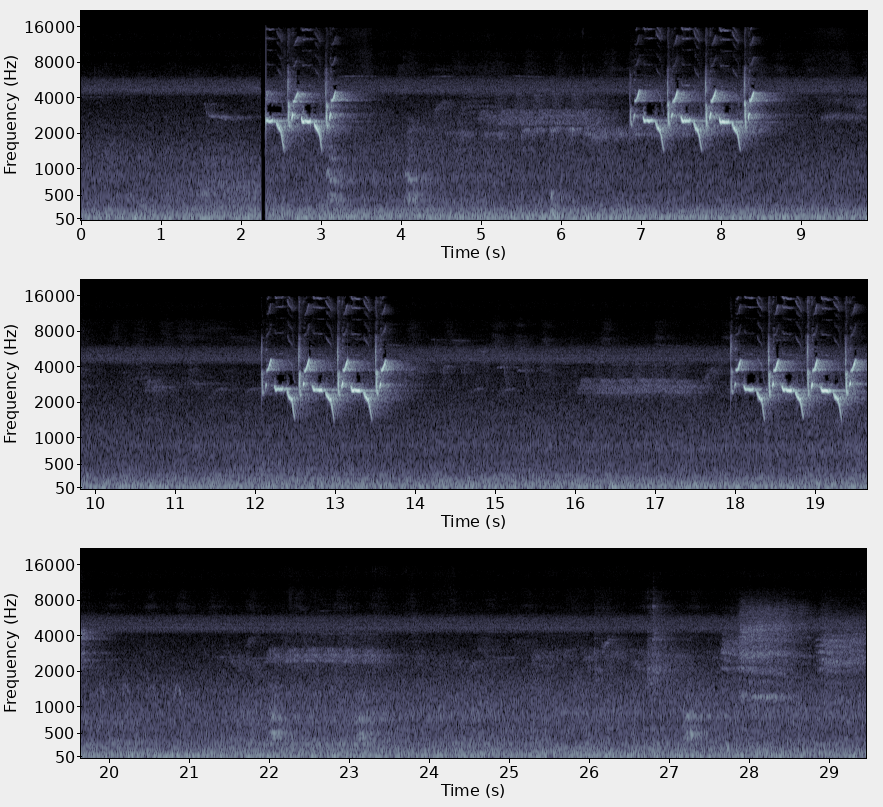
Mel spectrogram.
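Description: A songbird sings the same short phrase four times, about every five seconds: three or four quick notes, each sliding steeply down in pitch. A steady high insect drone runs beneath it.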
